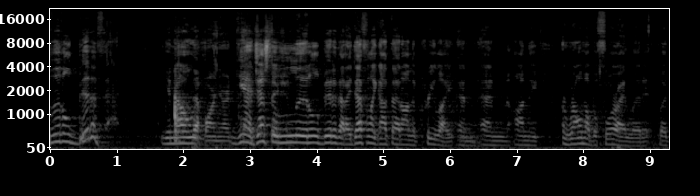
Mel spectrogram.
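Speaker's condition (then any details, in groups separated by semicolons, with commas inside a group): No condition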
